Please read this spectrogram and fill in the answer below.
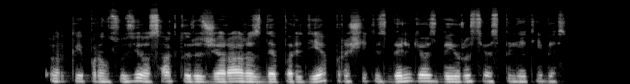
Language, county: Lithuanian, Kaunas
